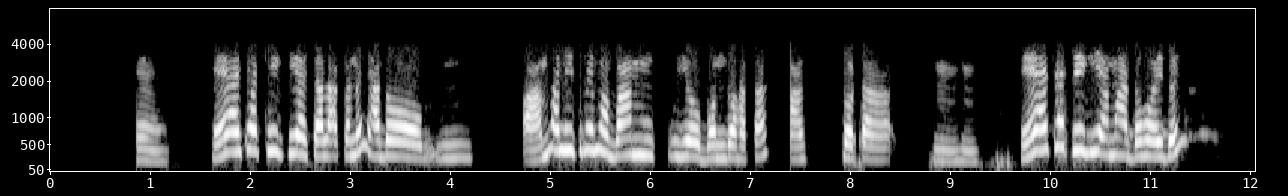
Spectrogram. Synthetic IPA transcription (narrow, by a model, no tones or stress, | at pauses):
ɦɛ̃ | ɛat͡ʃʰaʈʰik̚ɡijat͡ʃalaʔkanɔɲad̪ɔ | amanit̪ɾɛmabamujɔbɔnd̪ɔɦat̪apãs | sɔʈa | ɦɦ | ɛ̃at͡ʃʰaʈʰik̚ijamaʔd̪ɔɦɔjd̪ɔj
